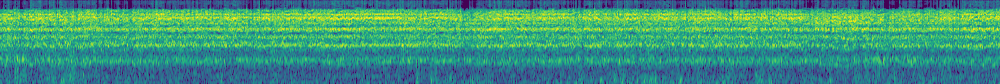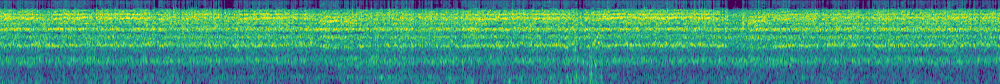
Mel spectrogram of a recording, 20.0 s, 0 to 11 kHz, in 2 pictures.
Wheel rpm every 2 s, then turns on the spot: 230, 230, 230, 230, 230, 230, 230, 230, 220, 230.
none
